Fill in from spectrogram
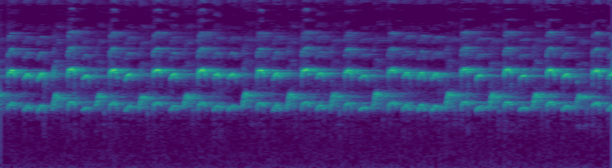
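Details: Courting male cockatiel singing a steady, bubbling warble of bright whistled notes that step up and down in a repeating pattern, roughly two per second, with no other sounds.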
